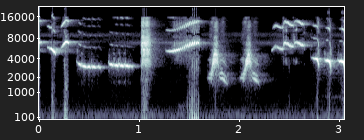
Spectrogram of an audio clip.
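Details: Mount Merapi sulingan song. Level and rising whistles come in quick succession, broken by harsh rasping bursts and bright upward-sweeping notes at the close.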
